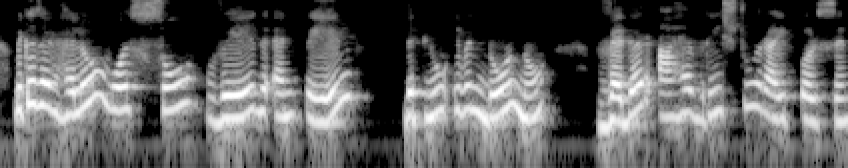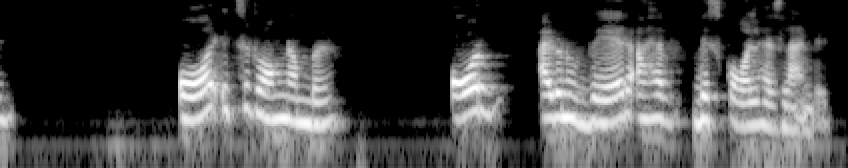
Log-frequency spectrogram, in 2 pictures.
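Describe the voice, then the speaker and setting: A woman's voice: on the high side, warm tone, husky, poor audio. A young woman with an Indian accent, earnestly teaching workplace phone manners and acting out sample calls. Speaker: workplace trainer. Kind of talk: talking-head training talk.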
